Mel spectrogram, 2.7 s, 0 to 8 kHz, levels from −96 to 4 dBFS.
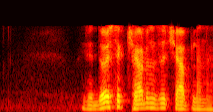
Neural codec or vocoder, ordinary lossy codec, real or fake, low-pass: codec, 16 kHz, 2 kbps, X-Codec, WavLM features, trained on Multilingual LibriSpeech; AAC, 16 kbps; fake; 7.2 kHz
